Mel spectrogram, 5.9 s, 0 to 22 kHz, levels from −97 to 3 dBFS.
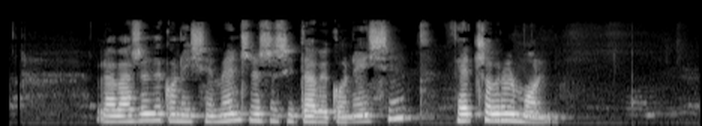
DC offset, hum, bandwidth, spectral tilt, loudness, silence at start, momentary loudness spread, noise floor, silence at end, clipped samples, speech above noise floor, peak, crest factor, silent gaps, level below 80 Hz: under 0.1%; none; 11 kHz; -4 dB/octave; -22 LUFS; 0.8 s; 9 LU; -64 dBFS; 1.2 s; under 0.1%; 42 dB; -6 dBFS; 18 dB; none; -78 dBFS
